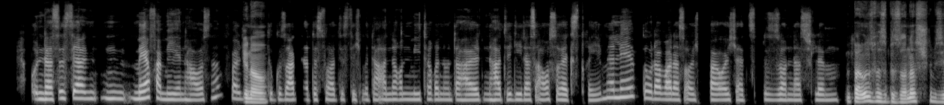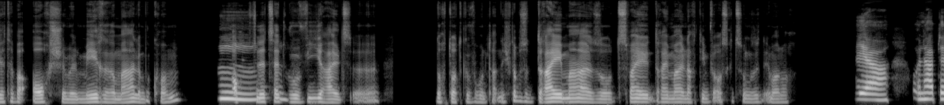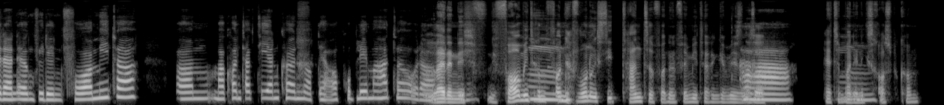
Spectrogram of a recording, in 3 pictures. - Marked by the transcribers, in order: laughing while speaking: "von"; drawn out: "Ah"
- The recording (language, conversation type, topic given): German, podcast, Wann hat ein Umzug dein Leben unerwartet verändert?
